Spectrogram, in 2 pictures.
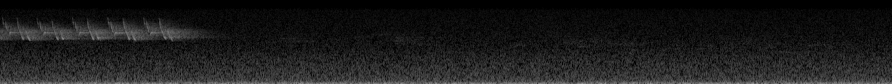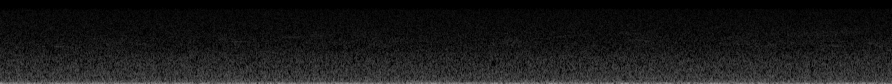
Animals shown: Red-eyed Vireo (Vireo olivaceus)
Ovenbird (Seiurus aurocapilla)

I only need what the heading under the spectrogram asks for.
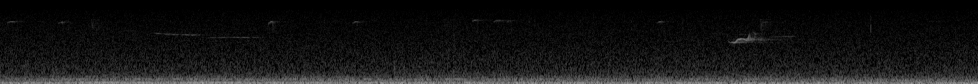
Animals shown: Black-capped Chickadee (Poecile atricapillus)

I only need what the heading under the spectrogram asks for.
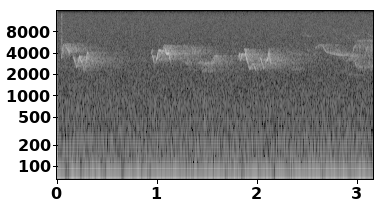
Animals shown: Black-throated Blue Warbler (Setophaga caerulescens)
Red-eyed Vireo (Vireo olivaceus)

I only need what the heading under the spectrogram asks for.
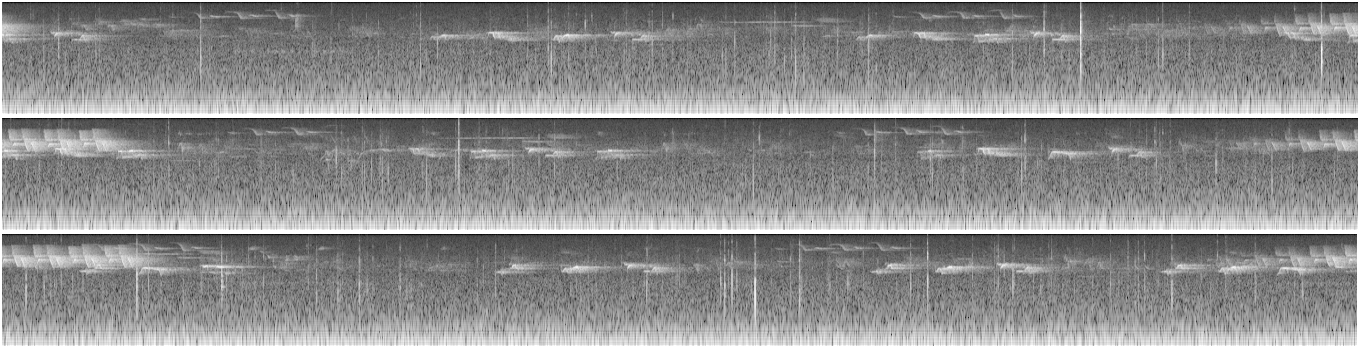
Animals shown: American Robin (Turdus migratorius)
Blackburnian Warbler (Setophaga fusca)
Red-eyed Vireo (Vireo olivaceus)
Ovenbird (Seiurus aurocapilla)
Black-throated Green Warbler (Setophaga virens)
Magnolia Warbler (Setophaga magnolia)

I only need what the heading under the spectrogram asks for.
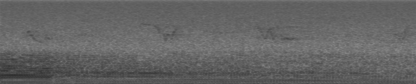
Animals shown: Red-eyed Vireo (Vireo olivaceus)

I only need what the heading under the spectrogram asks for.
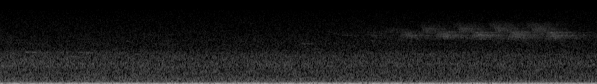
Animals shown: Ovenbird (Seiurus aurocapilla)

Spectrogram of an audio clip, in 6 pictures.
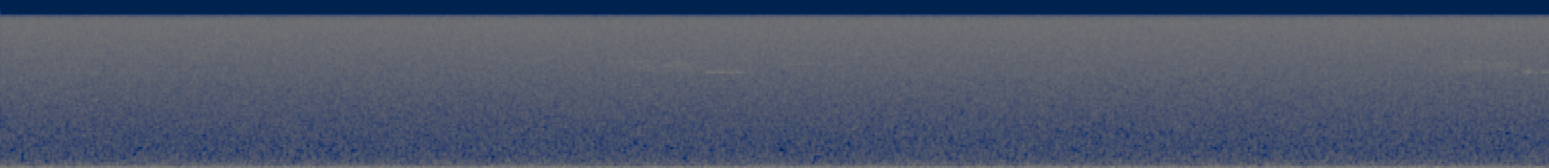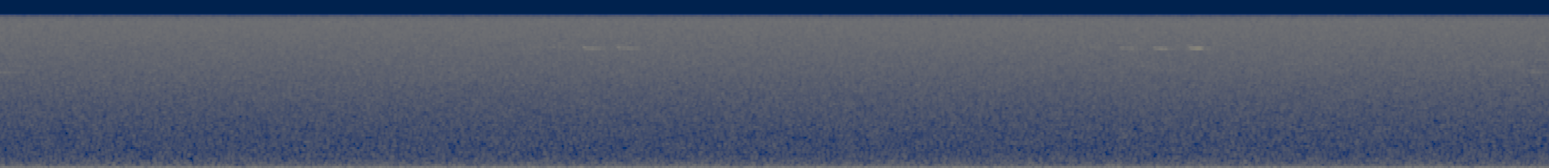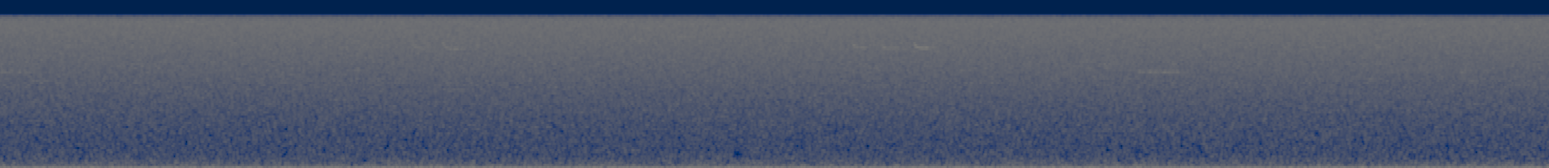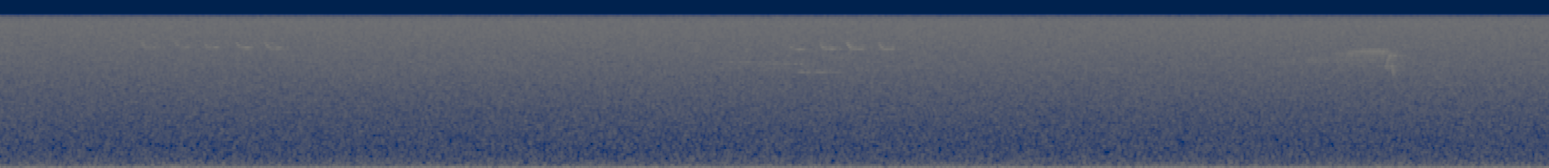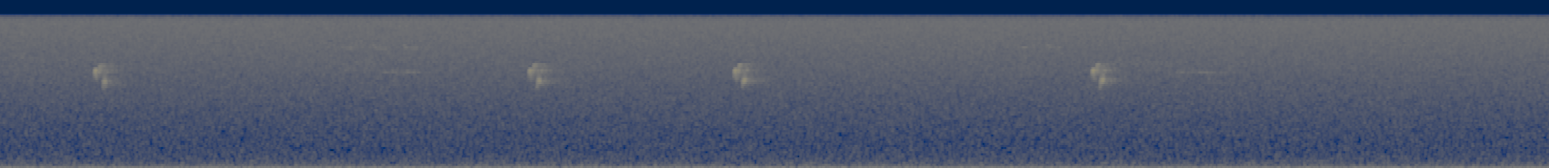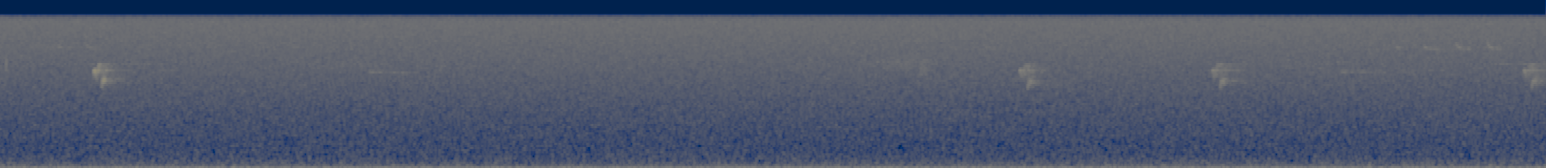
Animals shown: Yellow-bellied Flycatcher (Empidonax flaviventris)
Black-throated Green Warbler (Setophaga virens)
Northern Parula (Setophaga americana)
Golden-crowned Kinglet (Regulus satrapa)

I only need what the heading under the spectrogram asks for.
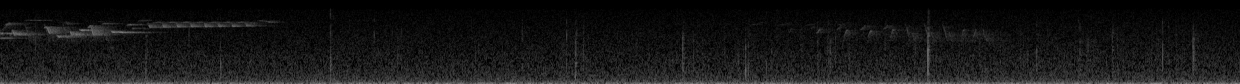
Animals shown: Winter Wren (Troglodytes hiemalis)
Black-and-white Warbler (Mniotilta varia)
Northern Waterthrush (Parkesia noveboracensis)

